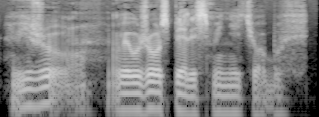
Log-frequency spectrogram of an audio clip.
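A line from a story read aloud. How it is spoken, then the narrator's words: Quiet. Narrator (Russian): тихонько проговорил он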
